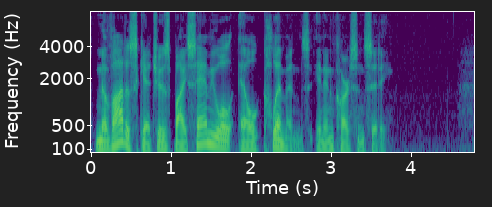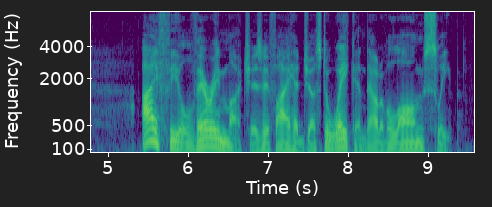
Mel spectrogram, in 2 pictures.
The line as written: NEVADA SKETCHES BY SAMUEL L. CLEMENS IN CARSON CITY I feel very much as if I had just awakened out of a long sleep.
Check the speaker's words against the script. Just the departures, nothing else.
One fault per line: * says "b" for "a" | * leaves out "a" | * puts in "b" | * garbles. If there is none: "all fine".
* puts in "IN"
